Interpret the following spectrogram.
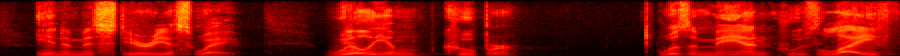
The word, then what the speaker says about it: Cowper: British man named William Cooper in English in American English we might say Cowper because that's what it looks like William Cooper in the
